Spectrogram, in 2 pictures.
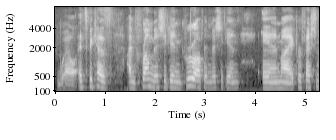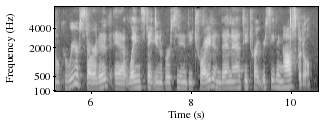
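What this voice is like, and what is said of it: Slight Michigan accent. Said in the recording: “I notice a little accent in your voice, and I want to think it's Michigan”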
